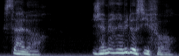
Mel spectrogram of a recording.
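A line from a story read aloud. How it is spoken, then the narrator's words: Exclaiming. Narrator (French): s'exclama Harris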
